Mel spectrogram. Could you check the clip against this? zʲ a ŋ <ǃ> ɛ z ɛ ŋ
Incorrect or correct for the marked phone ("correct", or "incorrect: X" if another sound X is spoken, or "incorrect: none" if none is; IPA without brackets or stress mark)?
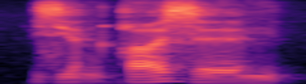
incorrect: q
